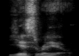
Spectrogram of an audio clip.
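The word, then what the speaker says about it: ישראל: In Hebrew, it's Yisrael, so it's Y like Yahshua. Well, that's the Messiah or Joshua. You're But yeah, here to teach. yeah, in Hebrew it's Yisrael, so it has nothing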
